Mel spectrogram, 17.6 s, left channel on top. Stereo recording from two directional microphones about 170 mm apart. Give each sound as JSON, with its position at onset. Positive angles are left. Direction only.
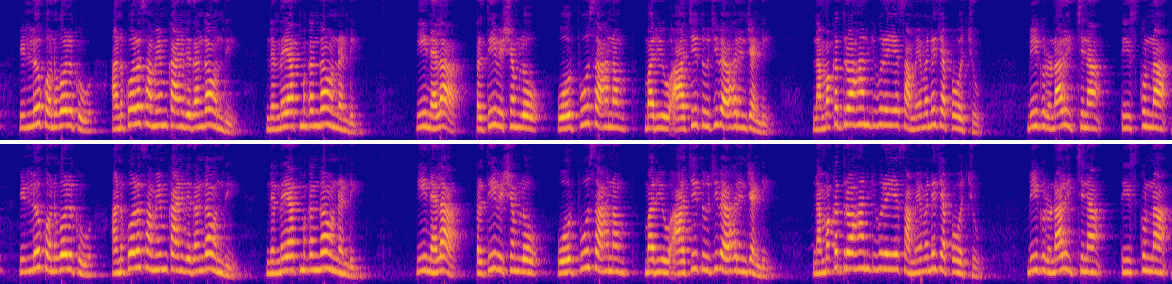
{"t": 0.3, "sound": "a woman's voice", "side_deg": 30}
